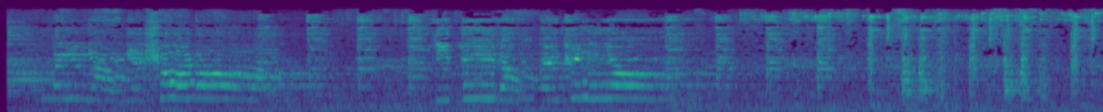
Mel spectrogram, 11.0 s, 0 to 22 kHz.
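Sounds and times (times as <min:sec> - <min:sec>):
light instrumental backing: 0:02.7 - 0:11.0.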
